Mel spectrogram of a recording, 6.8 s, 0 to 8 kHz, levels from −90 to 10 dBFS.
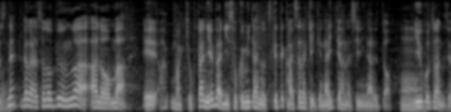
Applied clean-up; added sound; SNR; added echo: none; none; none; none.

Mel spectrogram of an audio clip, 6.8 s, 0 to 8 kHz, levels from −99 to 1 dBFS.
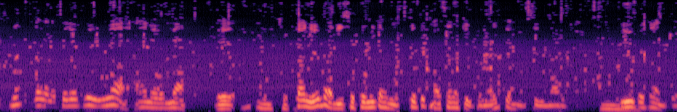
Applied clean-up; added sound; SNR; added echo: classical method spectral subtraction.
